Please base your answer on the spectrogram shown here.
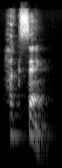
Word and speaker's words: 학생: 학생, student, please repeat after me. 학생, 학생, 학생. 학 plus 생, but you put the two words together. Oh, so far away. 학생. It sounds like 학생, okay?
